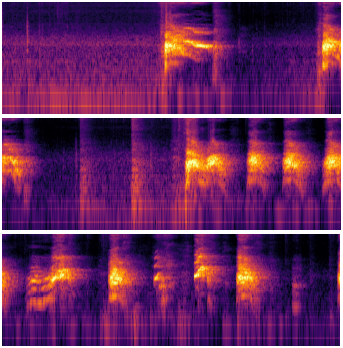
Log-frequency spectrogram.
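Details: Maltese dog barking while walking: sharp, high yappy barks, a few spaced ones at first, then a quick run of about a dozen in the last five seconds.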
